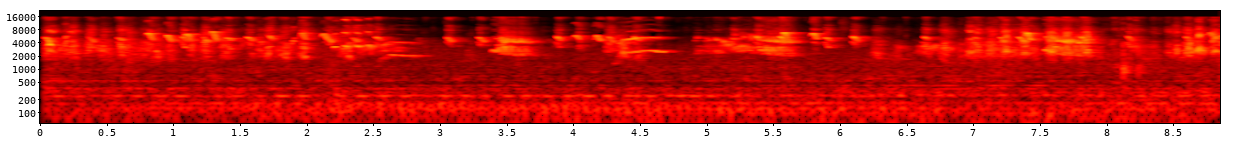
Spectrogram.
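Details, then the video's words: Canary singing at home, indoors: a dense, continuous high warbling of chirps, rapid trills and short whistled slurs, with no pauses, over a faint low hum. "canary singing at home"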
